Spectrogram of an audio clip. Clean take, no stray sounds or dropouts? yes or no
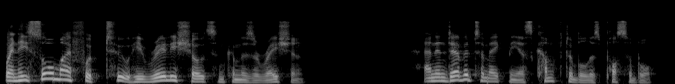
yes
